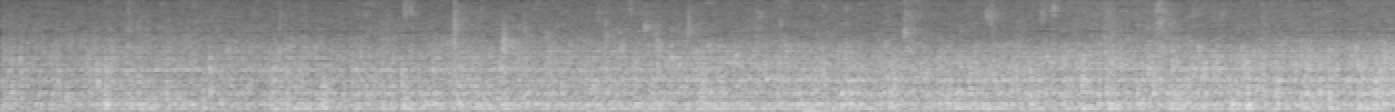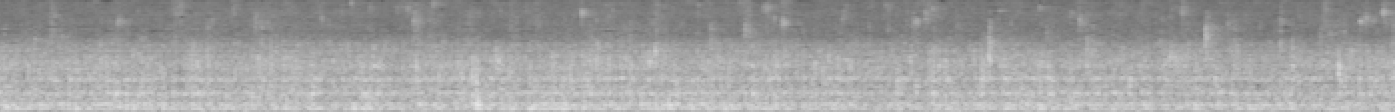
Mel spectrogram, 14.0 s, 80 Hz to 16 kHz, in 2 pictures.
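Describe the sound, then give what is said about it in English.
Food lowered in the basket of a deep fat fryer bubbles and sizzles with the lid closed and a 3-minute timer set: a steady, dense crackling hiss over a low hum, continuing evenly throughout with no voices. “Now, there's no danger of splattering with this deep fat fire because the lid is closed.”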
